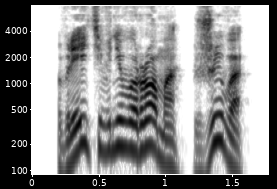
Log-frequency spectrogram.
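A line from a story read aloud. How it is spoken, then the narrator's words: Shouted in French. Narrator (Russian): крикнула Летиция по-французски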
